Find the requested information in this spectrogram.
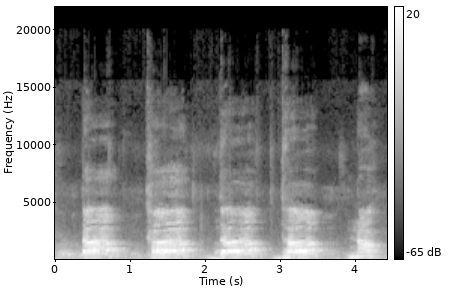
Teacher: जब न का उच्चारण हमने किया तो जीभ थोड़ी पीछे जाकर के मसूड़े से टच हुई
